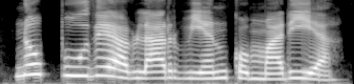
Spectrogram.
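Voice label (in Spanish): no puede hablar bien con Maria, Spanish, female, slow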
